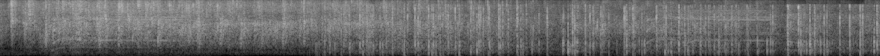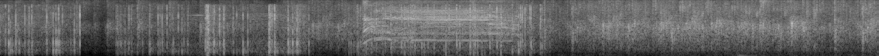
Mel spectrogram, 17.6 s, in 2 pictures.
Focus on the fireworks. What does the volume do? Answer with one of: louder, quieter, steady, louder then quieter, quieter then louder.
steady.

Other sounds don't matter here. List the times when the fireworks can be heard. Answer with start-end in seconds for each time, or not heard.
3.1-14.3.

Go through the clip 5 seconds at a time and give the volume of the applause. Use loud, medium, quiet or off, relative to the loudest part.
loud, medium, medium, loud.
